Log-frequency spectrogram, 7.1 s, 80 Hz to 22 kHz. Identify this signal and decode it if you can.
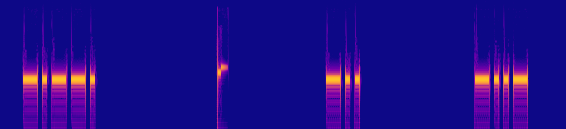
Morse code, heard as a keyed tone, about 20 wpm, spaced as for 5 wpm, 700 Hz. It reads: <KN> DX
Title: Top 90 QSO Elements - 8x Character Spacing - 20wpm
